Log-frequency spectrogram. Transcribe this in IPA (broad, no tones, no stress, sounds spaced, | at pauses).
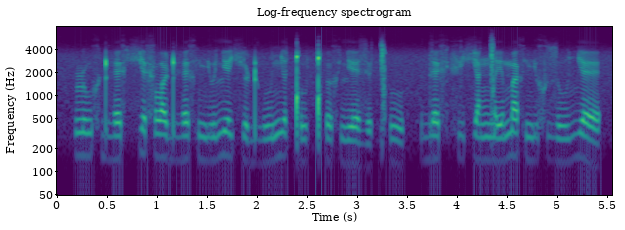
ɭ u x ɖʱ ɛ x ç ɛ x lˠ e ɖʱ ɛ x nʲ u lʲ ɛ ç ʏ ɖʱ u ɲ ɐ ǃ u ǃʰ ɵ x lʲ ɛ z ʏ ǀʰ u | d ɛ x fʲ e ç a ŋ͡ǀ e m a x nʲ u x z u ʎ ɛ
